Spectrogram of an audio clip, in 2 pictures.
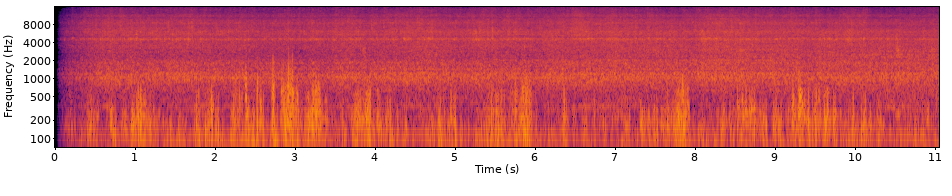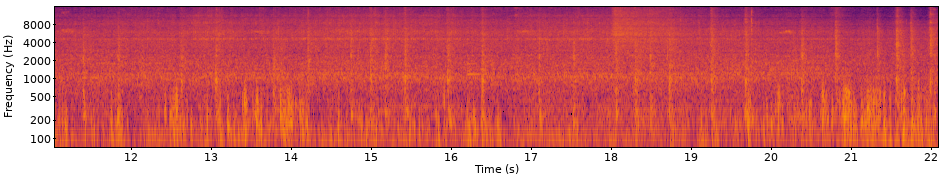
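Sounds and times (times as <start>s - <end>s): train rumble: 0.0s - 22.0s
wheels clacking over rail joints: 9.2s - 22.0s.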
